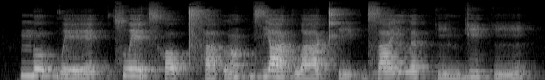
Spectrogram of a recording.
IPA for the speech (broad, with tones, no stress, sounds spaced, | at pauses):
n̪ o˦ ʔ ɡ w e˨˦ | t͡s w e˥˧ t͡sʰ ɔ˨ p̚ t͡sʰ a˨ ʔ l ɔ̃˦ t̚ d͡z j a˥˧ k w a˧ kʰ i˨ ʔ d͡z a˦ j l ə˦ t̚ k ĩ˧ ŋ ɡ i˥˧ k ĩ˨˦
